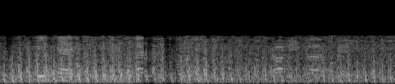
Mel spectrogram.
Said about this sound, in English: Wait. I see a helicopter coming. Oh, shh. Be quiet.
